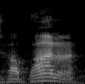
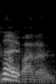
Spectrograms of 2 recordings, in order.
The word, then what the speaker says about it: Habana: no abely no no they just pronounce it that way because they pronounced the V like a b mhm I don't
